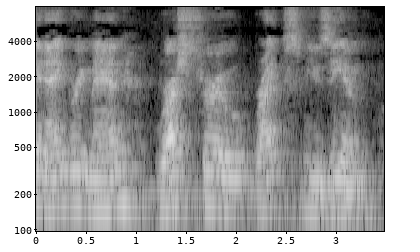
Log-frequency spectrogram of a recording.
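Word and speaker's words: Rijks: angry man rushed through reich's museum r i j k s pronounced reichs in amsterdam until he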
